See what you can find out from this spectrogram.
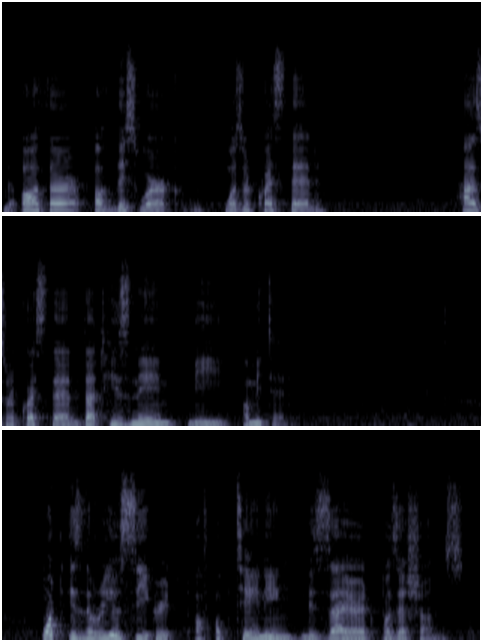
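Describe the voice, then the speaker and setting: A man reading a book aloud as scripted narration, in deliberate phrases broken by pauses. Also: mid-range voice, expressive. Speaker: audiobook reader.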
